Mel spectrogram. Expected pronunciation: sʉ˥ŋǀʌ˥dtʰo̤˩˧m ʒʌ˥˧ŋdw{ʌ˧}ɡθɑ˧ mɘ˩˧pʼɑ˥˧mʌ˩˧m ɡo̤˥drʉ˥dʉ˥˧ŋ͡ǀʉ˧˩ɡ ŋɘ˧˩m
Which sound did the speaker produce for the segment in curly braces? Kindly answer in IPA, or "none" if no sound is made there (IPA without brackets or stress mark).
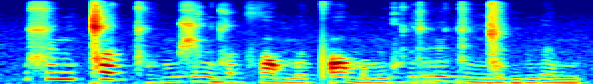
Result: ʌ˧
